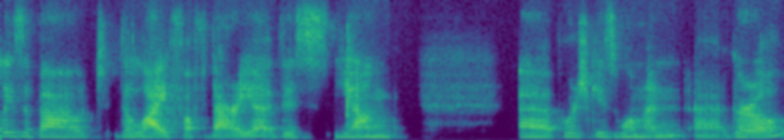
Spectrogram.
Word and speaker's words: Daria: Can you tell us what Daria is about? So I pronounce it Daria. I prefer the open vowel.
